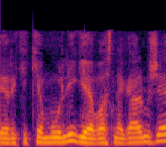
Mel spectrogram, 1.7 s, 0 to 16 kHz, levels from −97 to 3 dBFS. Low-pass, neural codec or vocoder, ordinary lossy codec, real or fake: 7.2 kHz; none; AAC, 48 kbps; real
